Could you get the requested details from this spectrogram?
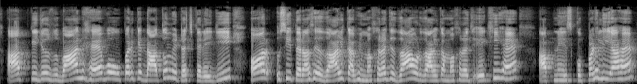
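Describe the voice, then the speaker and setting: A woman, teaching a spoken lesson on Quran letter sounds, patiently explaining and modeling each sound aloud. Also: high-pitched. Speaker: online Quran recitation teacher.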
